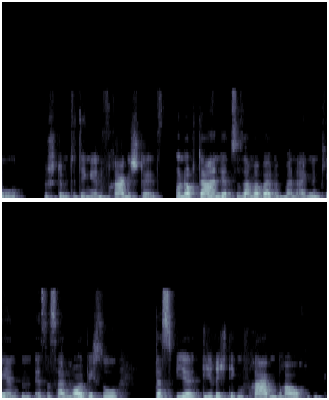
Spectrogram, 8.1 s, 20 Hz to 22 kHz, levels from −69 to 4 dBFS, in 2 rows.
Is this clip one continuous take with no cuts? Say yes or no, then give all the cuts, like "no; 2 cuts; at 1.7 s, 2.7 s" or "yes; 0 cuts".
no; 1 cut; at 2.0 s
